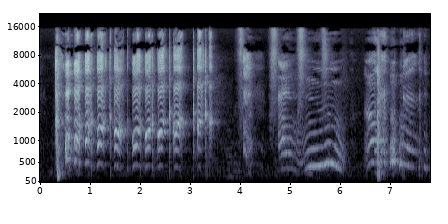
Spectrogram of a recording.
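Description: Baby laughing hysterically: a rapid run of high-pitched giggles for about three seconds, then a long drawn-out squeal that rises and falls in pitch, and another short burst of laughter near the end.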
